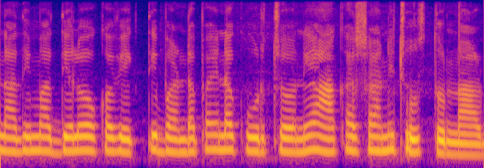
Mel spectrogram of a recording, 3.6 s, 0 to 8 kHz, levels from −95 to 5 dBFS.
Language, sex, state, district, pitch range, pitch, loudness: Telugu, female, Telangana, Komaram Bheem, 195-215 Hz, 205 Hz, -14 LUFS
